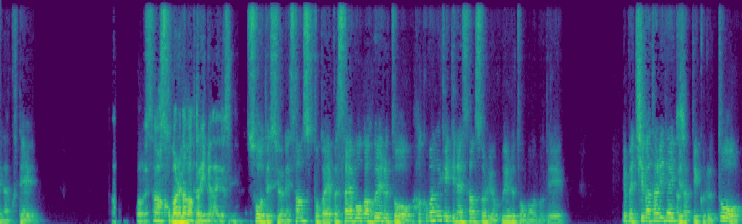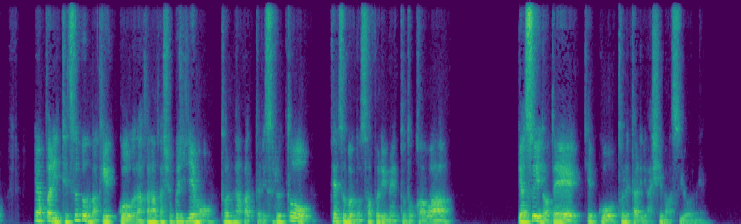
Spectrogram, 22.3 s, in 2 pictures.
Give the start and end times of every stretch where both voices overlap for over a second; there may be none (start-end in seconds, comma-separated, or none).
2.2-3.8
